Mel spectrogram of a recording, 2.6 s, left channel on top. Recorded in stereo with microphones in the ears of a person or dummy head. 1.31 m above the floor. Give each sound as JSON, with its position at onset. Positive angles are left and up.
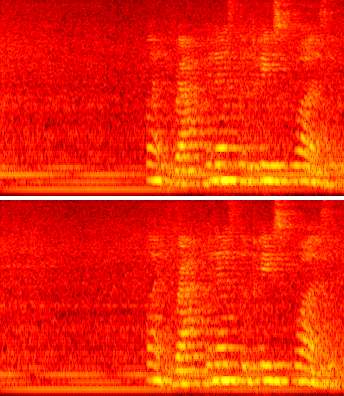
{"t": 1.1, "sound": "a woman speaking", "side_deg": 80, "distance_m": 4.0}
